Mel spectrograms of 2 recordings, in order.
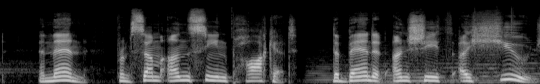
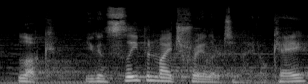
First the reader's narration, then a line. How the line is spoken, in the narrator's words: said Francois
